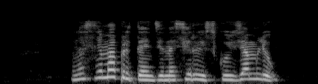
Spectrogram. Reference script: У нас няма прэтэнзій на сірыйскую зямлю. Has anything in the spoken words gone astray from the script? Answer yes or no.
no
